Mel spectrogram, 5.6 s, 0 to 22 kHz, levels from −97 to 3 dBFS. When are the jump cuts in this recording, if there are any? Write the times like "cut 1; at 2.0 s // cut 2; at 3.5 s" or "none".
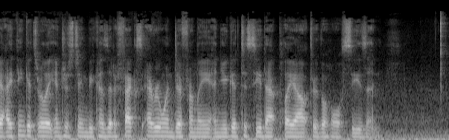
none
